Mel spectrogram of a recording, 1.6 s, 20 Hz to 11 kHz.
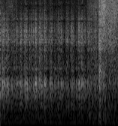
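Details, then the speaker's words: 2004 Infiniti G35X 3.5L: steady dry scraping hiss with a thin whirring tone, resembling a failing water pump, traced to a worn fan (idler) pulley bearing on the accessory belt; replacing the pulley is the fix. "this pulley here it's called a Fen pulley although there's no fan on it it's called a Fen pulley so it makes this noise you hear the noise it will sound like a water pump"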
